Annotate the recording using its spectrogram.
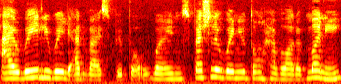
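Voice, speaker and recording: A woman with a non-native accent speaks at a medium pitch in a dark, mellow tone with fairly even intonation. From Brazil. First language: Portuguese. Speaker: podcast host and English teacher. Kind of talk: casual podcast monologue.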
